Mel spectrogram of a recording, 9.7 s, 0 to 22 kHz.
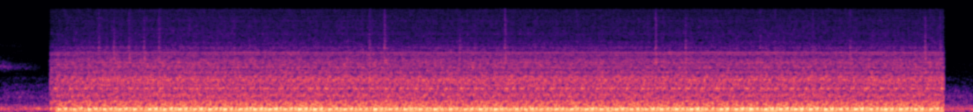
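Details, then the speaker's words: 2019 Ford Mustang GT: steady low idle with a light fast tick, roughly three per second, appearing almost every start and audible parked from inside the cabin: the known engine tick. "unfortunately mine does have the engine tick it takes almost every single time I turn it on it starts ticking"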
